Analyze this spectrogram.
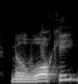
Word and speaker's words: Milwaukee: I think it was, if I pronounce this correctly, forgive me if I get it wrong as a Brit, Milwaukee. Is that right? Yeah, that's right. That's it. Yeah, Yeah, it's an Indian word.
